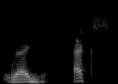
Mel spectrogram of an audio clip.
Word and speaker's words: regex: RegEx should be pronounced RegEx.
